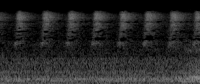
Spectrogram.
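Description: Cicadas singing in the trees: a high, buzzing call pulsing evenly at about four beats a second.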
